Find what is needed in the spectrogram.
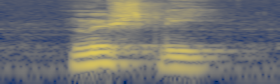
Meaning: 1. a breakfast and snack granola food 2. mixed food for herbivores
- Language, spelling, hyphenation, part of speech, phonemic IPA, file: Dutch, muesli, mues‧li, noun, /ˈmysli/, Nl-muesli.ogg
